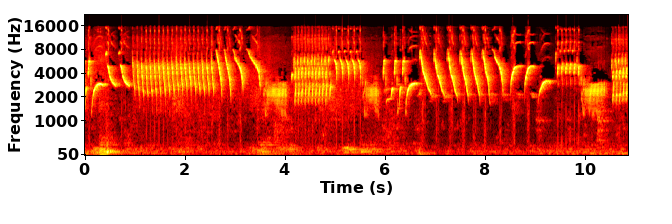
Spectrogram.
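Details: Long, lively canary song: fast rattling trills alternating with rolling lower warbles and runs of bright downslurred whistles, delivered in continuous varied phrases with barely a pause.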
